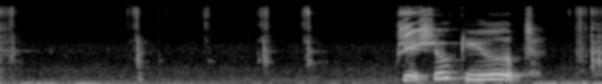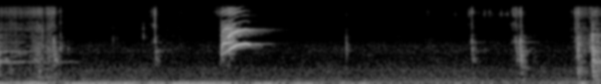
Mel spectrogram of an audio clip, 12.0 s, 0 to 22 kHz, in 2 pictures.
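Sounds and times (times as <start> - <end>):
small bird chirp: 4.0 - 4.6, 8.2 - 8.9.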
